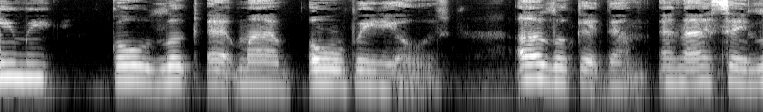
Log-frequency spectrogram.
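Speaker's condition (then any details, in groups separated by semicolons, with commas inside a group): ALS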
